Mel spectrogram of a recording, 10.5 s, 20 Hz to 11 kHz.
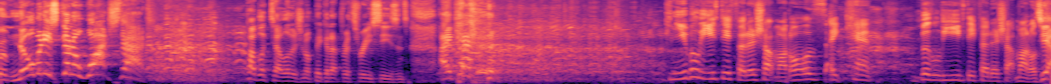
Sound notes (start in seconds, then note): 1.4 audience laughs; 4.4 audience laughs; 4.4 laughs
